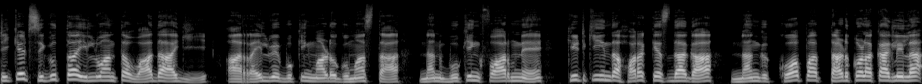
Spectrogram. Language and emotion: Kannada, angry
